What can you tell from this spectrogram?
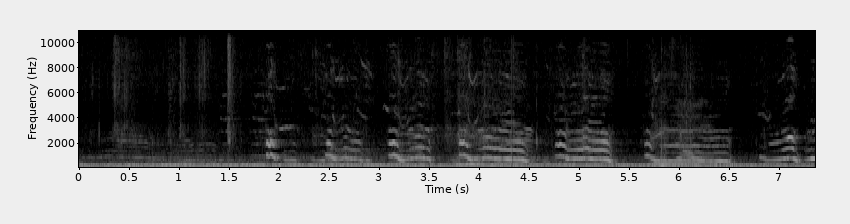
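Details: Dogs at the Service Dog Project in Ipswich, Massachusetts, USA, waiting at breakfast time on 14 October 2017: a run of high, bending whimpers and yips, rising then falling, repeated about every half second over a low background hum.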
